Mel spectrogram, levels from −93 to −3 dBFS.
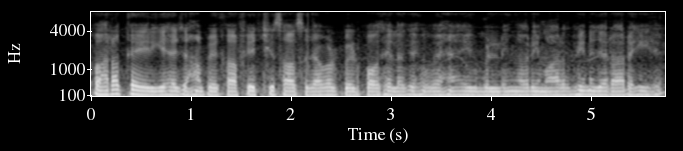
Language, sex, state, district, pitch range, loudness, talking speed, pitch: Hindi, male, Chandigarh, Chandigarh, 125-130 Hz, -18 LUFS, 250 wpm, 125 Hz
